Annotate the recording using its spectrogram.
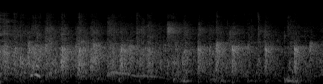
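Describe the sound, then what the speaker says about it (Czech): An audience claps for a talk show host, a few seconds of steady, moderately loud applause with faint voices mixed underneath. "Zatleskejte mu taky"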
